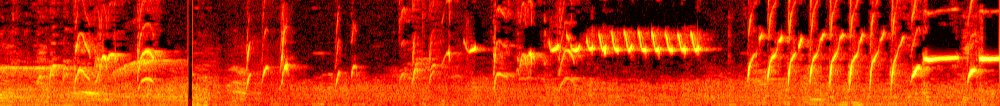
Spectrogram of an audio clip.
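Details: Singing canary, called a champion bird, giving varied high chirps and upswept whistles, then a fast rolling trill and rapid repeated notes near the end, over low background hum.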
